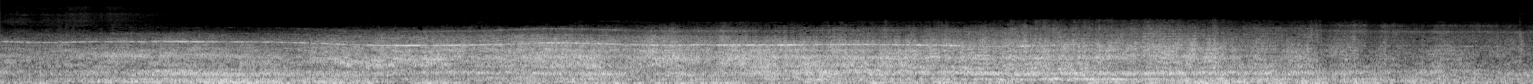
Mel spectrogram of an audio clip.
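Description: Lockheed Martin F-35's single Pratt & Whitney F135 jet engine flying past on approach with landing gear down: a steady jet roar with a high, wavering whine that fades out about two-thirds of the way through.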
